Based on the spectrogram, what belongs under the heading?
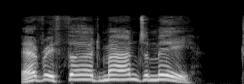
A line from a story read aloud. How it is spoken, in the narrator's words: Dressel roared over the wind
